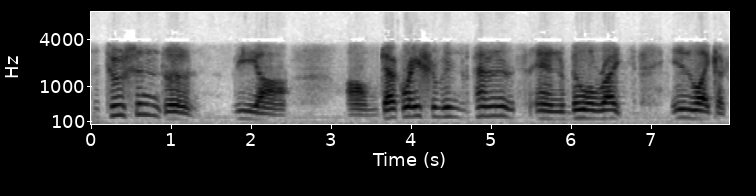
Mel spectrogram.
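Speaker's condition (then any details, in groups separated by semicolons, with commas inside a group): Stroke; stroke 2 years ago, currently disabled; caller fears being hard to understand since stroke, host hears him loud and clear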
